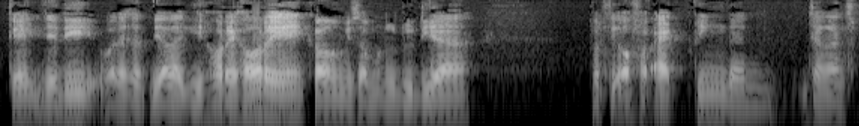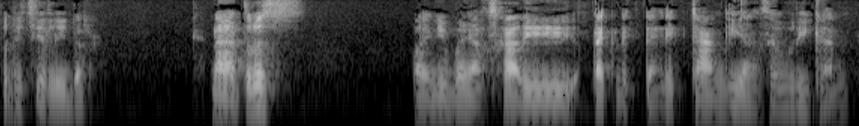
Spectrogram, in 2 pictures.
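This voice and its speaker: A man's voice: lowish voice, fairly even intonation, brisk, darkish tone. Man giving a direct coaching lesson. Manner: direct, coaching tone, keeps checking in with "oke". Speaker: dating coach. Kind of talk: instructional audio lesson.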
